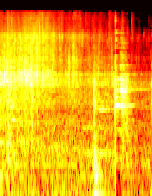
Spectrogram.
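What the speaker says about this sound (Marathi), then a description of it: "हे चांगलं परतून घ्यायचं आहे शेवाया चांगल्या तुपामध्ये लाल करून घेणारे" Vermicelli roasts in ghee in a pan, giving a soft, close sizzle with a couple of sharper scrapes or knocks near the end of the brief stretch.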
